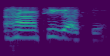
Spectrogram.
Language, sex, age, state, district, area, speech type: Bengali, female, 45-60, West Bengal, Nadia, rural, conversation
